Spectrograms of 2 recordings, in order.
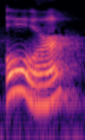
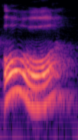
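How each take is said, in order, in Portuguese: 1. O som do R final é claramente pronunciado. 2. O som do R final é quase omitido. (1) "No americano seria or" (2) "no britânico seria o, quase sem o som do R"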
